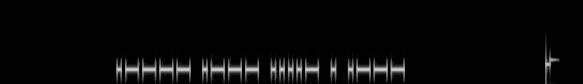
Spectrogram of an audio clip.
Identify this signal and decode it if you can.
Morse code, heard as a keyed tone, about 28 wpm, 700 Hz. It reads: 1J4EJ
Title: Five Challenging Letter-Number Combinations 28wpm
